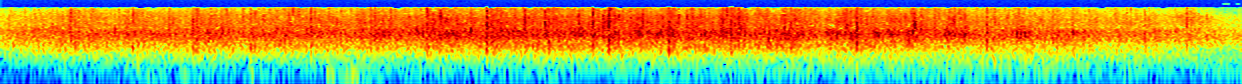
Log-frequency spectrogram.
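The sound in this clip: Audience applause welcoming two speakers, one of them a pastor, to the stage at a church gathering: dense, steady clapping that holds at an even, loud level for about six seconds before easing slightly at the end.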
